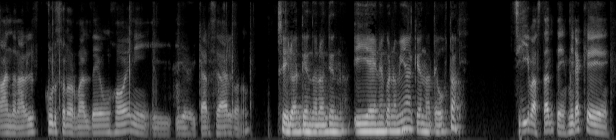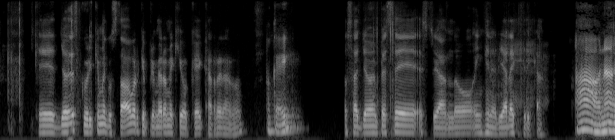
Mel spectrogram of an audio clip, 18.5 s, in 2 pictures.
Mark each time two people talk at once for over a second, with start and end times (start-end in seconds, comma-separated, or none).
none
